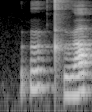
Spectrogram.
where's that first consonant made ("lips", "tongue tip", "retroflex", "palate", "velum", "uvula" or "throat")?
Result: throat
